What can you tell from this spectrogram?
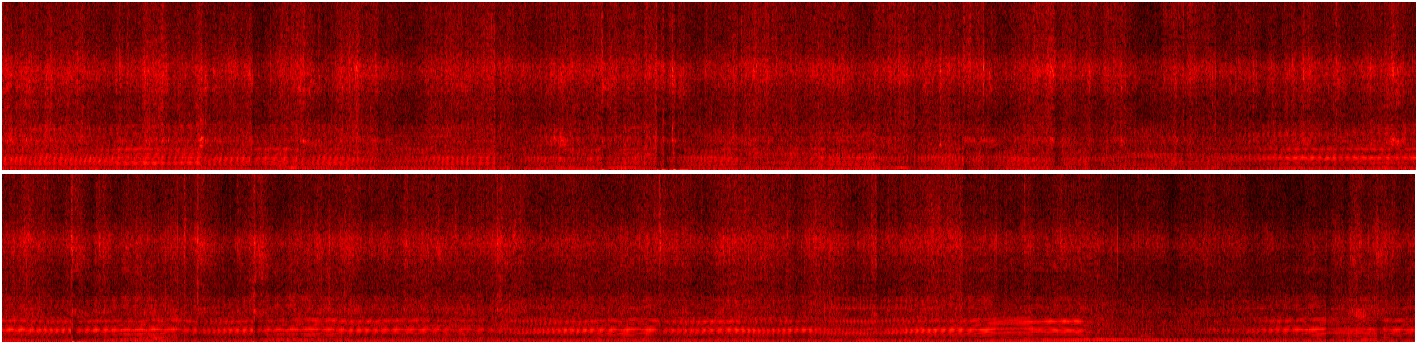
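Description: Two backpack brush cutters running together as they cut through ferns and undergrowth. Their small engines keep rising and falling in pitch as the cutting heads load and unload.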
